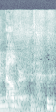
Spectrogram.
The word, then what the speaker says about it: Melbourne: But I took phonetics classes, and the R is there, so I'm going to stick with my American accent and say Melbourne.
